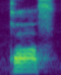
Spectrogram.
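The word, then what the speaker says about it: ق: यह है गैन, यह है क़ाफ़, इसको बोलेंगे बड़ी क़ाफ़। क़ाफ़ को भी हलक से बोलते हैं।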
